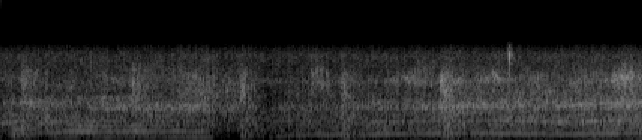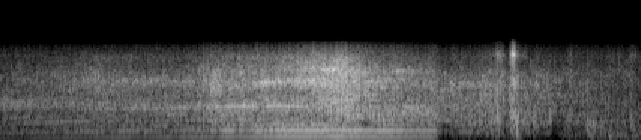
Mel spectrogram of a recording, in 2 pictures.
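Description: A small motorbike engine running at a steady pitch, growing louder over several seconds as it approaches, loudest near the end, then its sound stops abruptly; a few sharp knocks follow.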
